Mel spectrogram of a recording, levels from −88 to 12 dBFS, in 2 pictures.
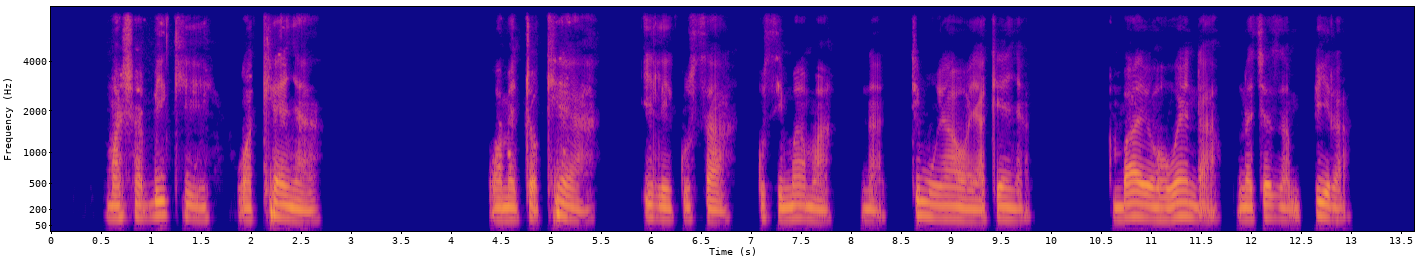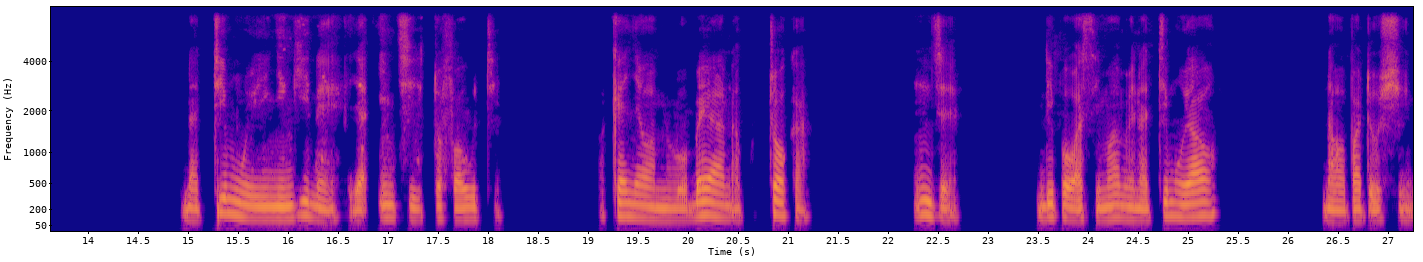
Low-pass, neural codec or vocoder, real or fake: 7.2 kHz; none; real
